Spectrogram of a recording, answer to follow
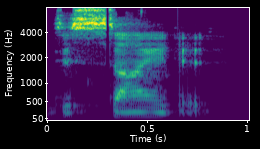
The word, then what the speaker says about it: decided: Now, the sound that is before the E is the D, right? Decide. That's the last sound that you hear. So this falls into the category for pronunciation where you're pretending like you have the D as the last letter. Okay. So decided. You can see you pronounce everything. Decided.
